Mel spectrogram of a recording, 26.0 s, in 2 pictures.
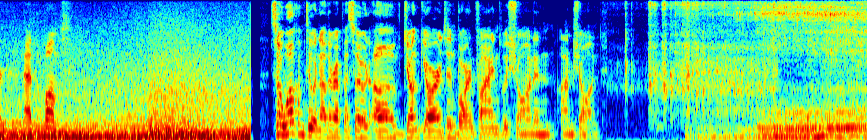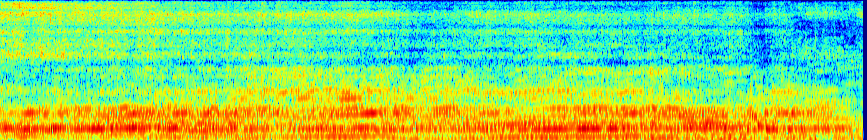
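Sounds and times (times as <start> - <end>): car engine revving: 9.7 - 26.0.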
